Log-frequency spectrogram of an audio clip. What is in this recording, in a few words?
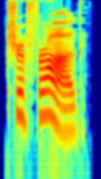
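"tree-frog", British English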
